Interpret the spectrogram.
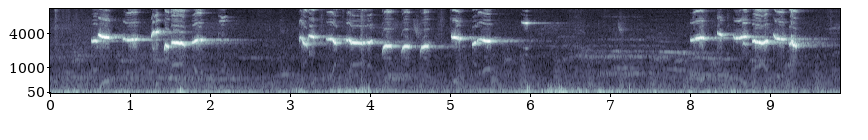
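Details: Energetic scaly thrush song for luring thrushes: three separate bursts of descending, slurred whistled phrases, each a cascade of short warbles, with quiet gaps and light low rumbling between.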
